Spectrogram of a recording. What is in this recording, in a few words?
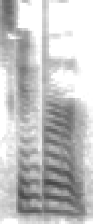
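"skin burn", English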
